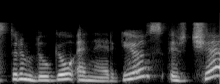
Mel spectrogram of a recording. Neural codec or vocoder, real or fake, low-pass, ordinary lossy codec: codec, 16 kHz, 0.7 kbps, FocalCodec; fake; 7.2 kHz; AAC, 32 kbps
